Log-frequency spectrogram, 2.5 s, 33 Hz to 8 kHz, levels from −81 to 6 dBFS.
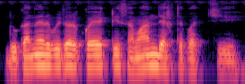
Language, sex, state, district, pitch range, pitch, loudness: Bengali, male, Assam, Hailakandi, 90-110 Hz, 105 Hz, -15 LUFS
